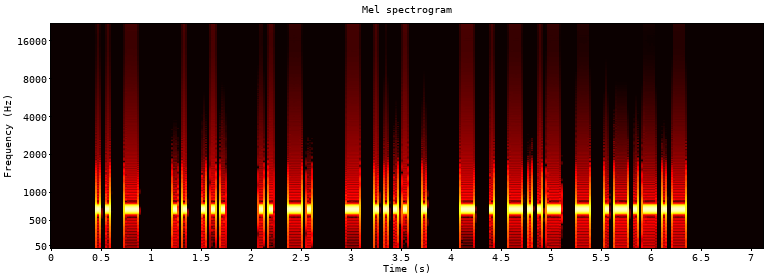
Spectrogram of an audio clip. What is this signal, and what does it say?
Morse code, heard as a keyed tone, about 25 wpm, 700 Hz. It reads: IT IS IN THE TEXT.
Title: Sentences from Top 1200 Words 25wpm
